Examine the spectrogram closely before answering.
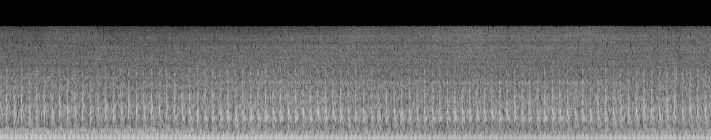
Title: spun bearing??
